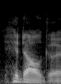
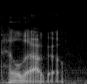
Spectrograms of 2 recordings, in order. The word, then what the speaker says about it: Hidalgo: It's Hidalgo, everybody, not Hidalgo. That's a pet peeve of mine.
